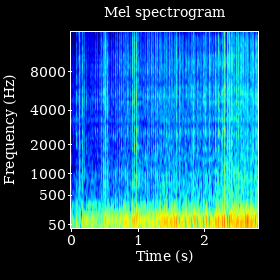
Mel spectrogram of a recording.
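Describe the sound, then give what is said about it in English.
A Harley-Davidson motorcycle engine revs up steadily, its deep, throaty rumble growing louder over a few seconds with rhythmic low pulses and rattling clatter, with no voices. “As Angela prepares to ride off into the sunset, we turned our attention to Harley Davidson, the great maker of motorbikes. But as our Money Talks podcast found, their engines are stalling.”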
